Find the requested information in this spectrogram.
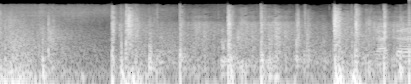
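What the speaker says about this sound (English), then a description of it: "Mortars coming down on US forces" Mortar shells slam down around US forces in a Squad match, a rapid string of loud, close booming impacts and cracks, some overlapping, over a rumbling battlefield while a caster talks.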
